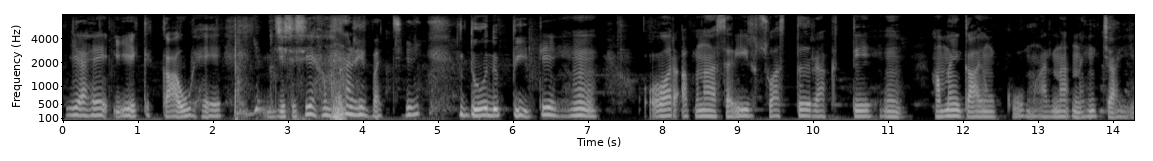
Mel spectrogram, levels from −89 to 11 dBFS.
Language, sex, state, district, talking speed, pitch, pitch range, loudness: Hindi, male, Uttar Pradesh, Hamirpur, 90 wpm, 165 Hz, 150-185 Hz, -28 LUFS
